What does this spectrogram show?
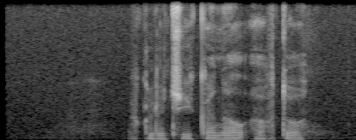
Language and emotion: Russian, neutral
